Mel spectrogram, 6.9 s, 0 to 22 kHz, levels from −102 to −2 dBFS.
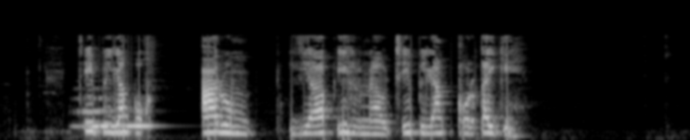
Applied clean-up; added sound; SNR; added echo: neural mask model RNNoise.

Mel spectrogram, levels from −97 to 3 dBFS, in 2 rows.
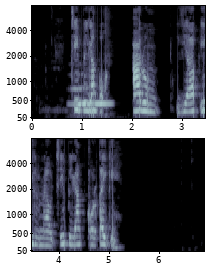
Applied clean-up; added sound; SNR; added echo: classical method Wiener filter.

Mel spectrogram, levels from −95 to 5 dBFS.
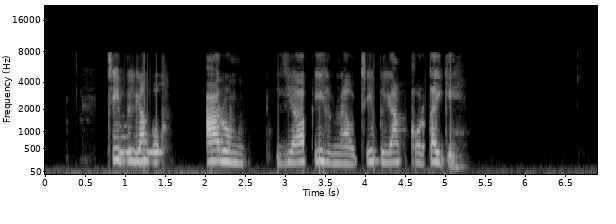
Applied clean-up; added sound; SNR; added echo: neural diffusion model UNIVERSE++.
